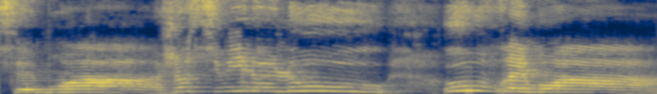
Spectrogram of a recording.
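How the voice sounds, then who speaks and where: A woman's put-on character voice, high in pitch and very slow in pace, with audible echo. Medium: read story. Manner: menacing.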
